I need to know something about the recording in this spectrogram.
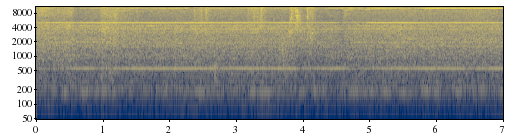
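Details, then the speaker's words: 17-year-old Dyson DC04 upright vacuum during a big-mess pickup test: steady motor drone with a thin airy hiss as air is drawn in through a valve, apparently from a clogged cyclone shroud. "so I can cite that there is a small amount of air being drawn in through this vowel via because I can hear it hissing"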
